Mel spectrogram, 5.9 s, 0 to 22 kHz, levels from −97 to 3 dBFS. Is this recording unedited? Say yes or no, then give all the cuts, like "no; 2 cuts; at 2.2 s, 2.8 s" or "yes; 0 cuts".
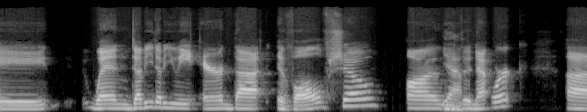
yes; 0 cuts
